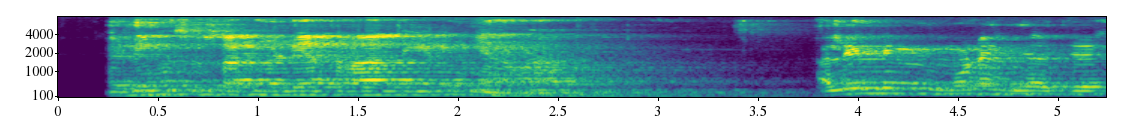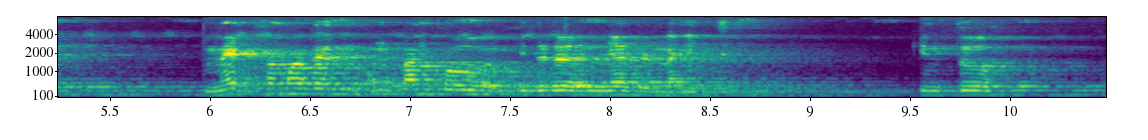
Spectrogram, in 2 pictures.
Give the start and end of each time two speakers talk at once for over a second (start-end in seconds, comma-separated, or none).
none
